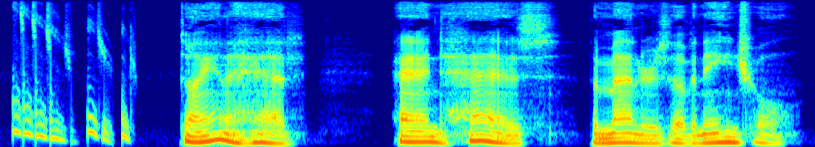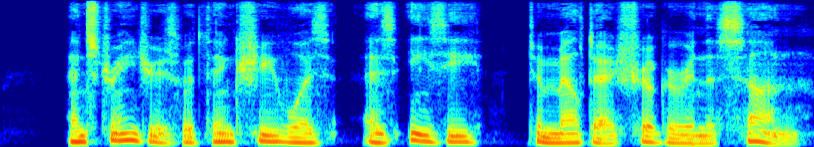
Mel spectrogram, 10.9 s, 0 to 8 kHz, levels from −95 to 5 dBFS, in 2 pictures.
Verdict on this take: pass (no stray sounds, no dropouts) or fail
fail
